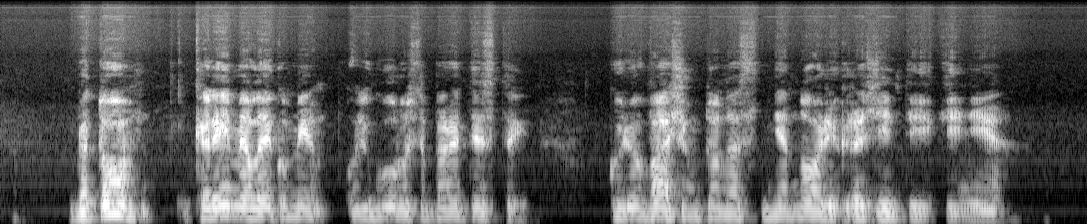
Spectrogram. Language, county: Lithuanian, Vilnius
